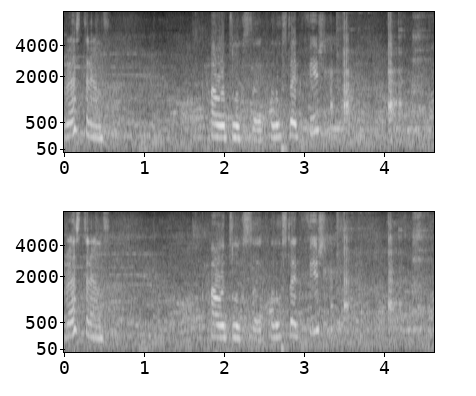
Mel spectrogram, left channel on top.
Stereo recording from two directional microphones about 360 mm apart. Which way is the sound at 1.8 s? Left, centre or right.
Centre.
